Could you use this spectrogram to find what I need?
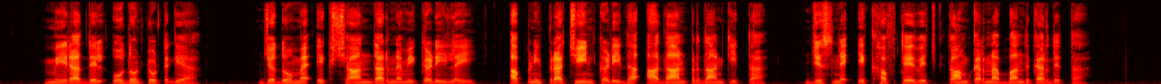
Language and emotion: Punjabi, sad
